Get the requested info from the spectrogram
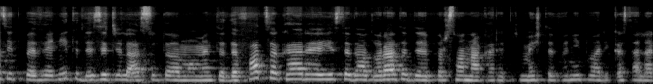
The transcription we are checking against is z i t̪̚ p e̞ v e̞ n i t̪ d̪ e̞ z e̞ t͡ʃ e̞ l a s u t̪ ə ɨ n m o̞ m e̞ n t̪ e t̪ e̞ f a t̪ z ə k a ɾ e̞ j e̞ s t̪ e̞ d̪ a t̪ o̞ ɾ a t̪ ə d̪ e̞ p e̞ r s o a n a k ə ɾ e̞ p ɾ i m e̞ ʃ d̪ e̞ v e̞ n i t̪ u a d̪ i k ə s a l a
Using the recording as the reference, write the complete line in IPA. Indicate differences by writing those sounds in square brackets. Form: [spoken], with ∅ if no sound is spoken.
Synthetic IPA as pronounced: z i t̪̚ p e̞ v e̞ n i t̪ d̪ e̞ z e̞ t͡ʃ e̞ l a s u t̪ ə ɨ n m o̞ m e̞ n t̪ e [d̪] e̞ f a t̪ [s] ə k a ɾ e̞ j e̞ s t̪ e̞ d̪ a t̪ o̞ ɾ a t̪ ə d̪ e̞ p e̞ r s o a n a k [a] ɾ e̞ p ɾ i m e̞ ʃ [t̪] e̞ v e̞ n i t̪ u a d̪ i k ə s a l a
